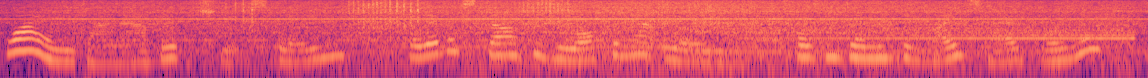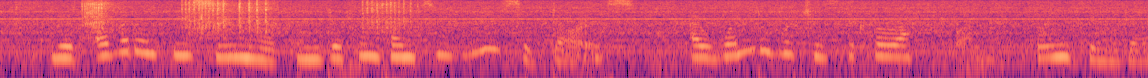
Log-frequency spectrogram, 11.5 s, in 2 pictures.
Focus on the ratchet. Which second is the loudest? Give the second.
7 s.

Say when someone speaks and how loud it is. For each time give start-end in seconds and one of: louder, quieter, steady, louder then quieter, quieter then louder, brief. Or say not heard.
0.0-11.4 steady.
